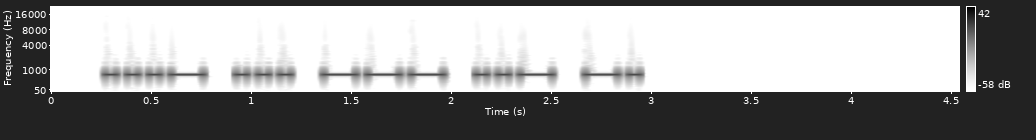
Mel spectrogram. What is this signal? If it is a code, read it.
Morse code, heard as a keyed tone, about 23 wpm, 700 Hz. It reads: VSOUN
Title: Code Groups - 5 Letters - 22wpm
